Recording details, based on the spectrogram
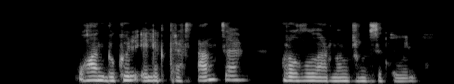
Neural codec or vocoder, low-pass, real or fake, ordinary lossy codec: codec, 16 kHz, 8 kbps, FunCodec, trained on LibriTTS, 25 frames a second; 7.2 kHz; fake; none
